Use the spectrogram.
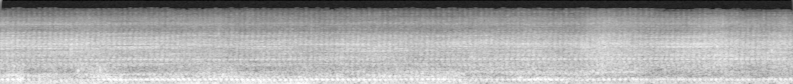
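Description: A dinghy's outboard motor runs steadily at a low, even throttle while the small boat noses in toward moored boats, a continuous close engine drone with no talk over it.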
